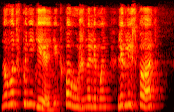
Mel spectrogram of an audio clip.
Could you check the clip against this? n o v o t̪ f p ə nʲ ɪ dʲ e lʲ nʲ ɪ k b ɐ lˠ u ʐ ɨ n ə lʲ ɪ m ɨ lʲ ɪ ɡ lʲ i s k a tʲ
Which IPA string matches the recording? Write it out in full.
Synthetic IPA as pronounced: n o v o t̪ f p ə nʲ ɪ dʲ e lʲ nʲ ɪ k p ɐ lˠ u ʐ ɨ n ə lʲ ɪ m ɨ lʲ ɪ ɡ lʲ i s p a tʲ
